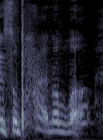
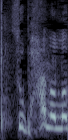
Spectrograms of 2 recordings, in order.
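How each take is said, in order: First: Low, soft murmur of amazement; quietly marvelling to oneself; hushed wonder. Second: Said in the usual way. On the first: Retold or imitated. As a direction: say it under the breath in awe. Hushed reaction, then said again normally.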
